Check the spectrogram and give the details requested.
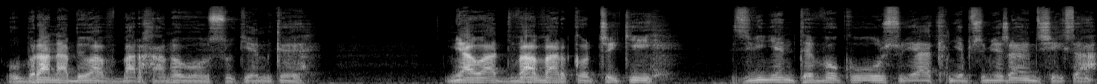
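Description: Radio play lead: naive village simpleton, slow-spoken and gravelly, theatrically halting storyteller. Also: male voice, sits low, pushed and bright, full character voice. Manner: theatrical, halting, with stammered repeats, sighs and chuckles. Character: gullible, simple-hearted village fool recounting his life. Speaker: actor narrating a radio play. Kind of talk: dramatic first-person monologue in a radio play.

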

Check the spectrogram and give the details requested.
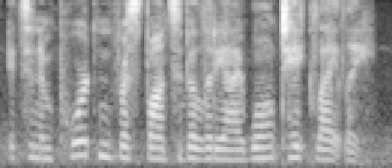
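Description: A woman playing a calm, dutiful young knight heroine in a video game, earnest and steady. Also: mid-range voice, fast, faint music behind, close to an everyday voice.

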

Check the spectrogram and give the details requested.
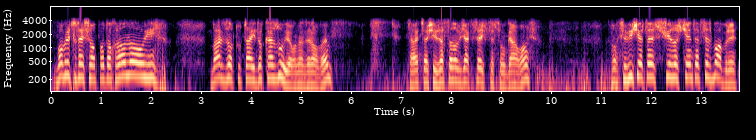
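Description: A man with a high-pitched voice chats casually as he vlogs a walk outdoors. The sound is thin and tinny like a phone line, with some light noise around him. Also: measured pace, long pauses. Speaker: vlogger.

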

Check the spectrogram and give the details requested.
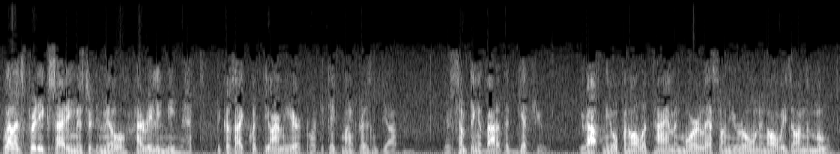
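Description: A man's voice: medium pitch, fast. An American man, a bus driver, speaking plainly and folksily as a guest in a scripted 1930s radio interview. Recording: dull, noisy 1930s radio recording.

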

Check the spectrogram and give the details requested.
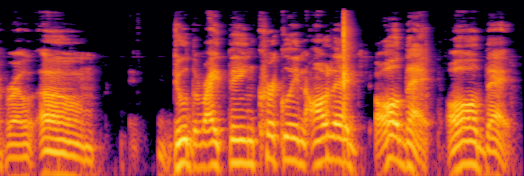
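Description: A young man with a husky voice reacts casually from a bedroom. His delivery is slangy and repetitive, unhurried but with lively swings in pitch. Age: young adult. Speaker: reaction video host. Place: small bedroom, indoors.

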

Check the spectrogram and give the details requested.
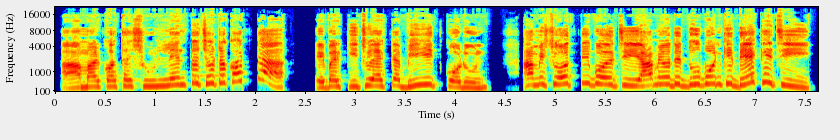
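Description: A man voicing an alarmed, insistent village woman with a shrill tone in a cartoon ghost story. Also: animated, unhurried, fairly bright tone, no echo, clean studio sound, heavily acted. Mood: insistent, distressed. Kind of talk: animated ghost-story character acting.

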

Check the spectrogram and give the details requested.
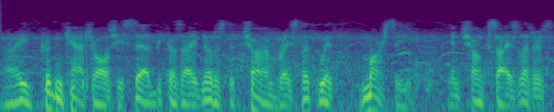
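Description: An actor playing a cool, wry American private investigator, dry and hard-boiled, in 1960s radio noir. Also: male voice, very deep voice, animated, fairly quick, creaky, noisy background, heavily acted. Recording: tinny lo-fi 1960s radio recording, music behind.

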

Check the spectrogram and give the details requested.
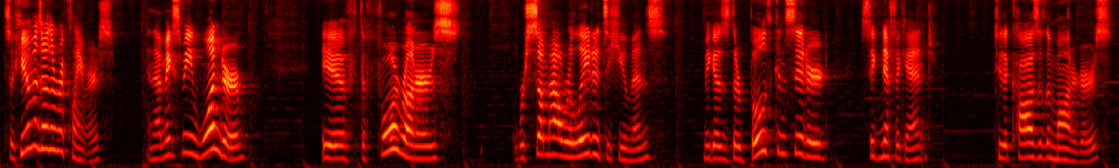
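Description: Woman, casual gaming commentary, fairly high voice, halting and musing, light music behind. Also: lively intonation. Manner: halting, thinking aloud. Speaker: gaming reaction video host.

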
